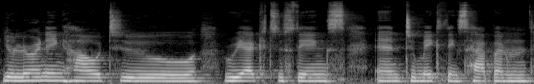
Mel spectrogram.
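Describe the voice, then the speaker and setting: Shuffling cards during an informal tarot reading in English, this channel host, whose first language is German, speaks in a fairly low, mellow voice with a completely flat delivery. She takes it slowly, chatting earnestly, restarting sentences and repeating words to stress them.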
